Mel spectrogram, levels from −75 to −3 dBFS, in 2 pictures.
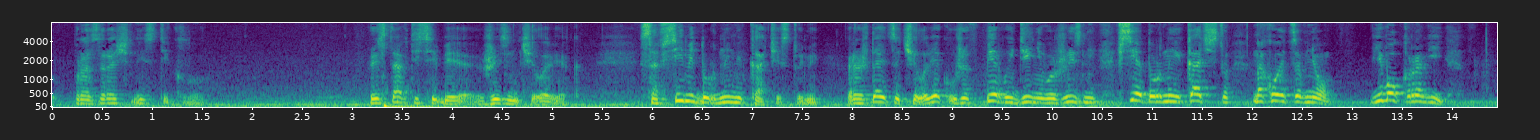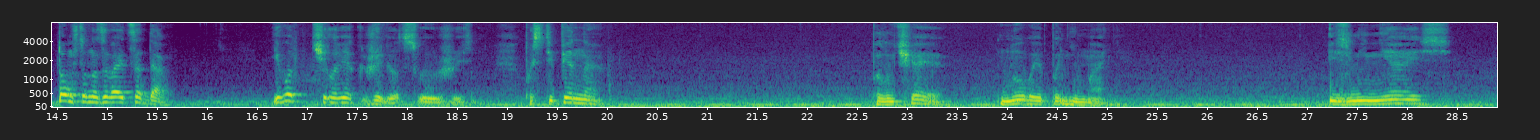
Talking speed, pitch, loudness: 90 wpm, 110 Hz, -15 LUFS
